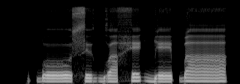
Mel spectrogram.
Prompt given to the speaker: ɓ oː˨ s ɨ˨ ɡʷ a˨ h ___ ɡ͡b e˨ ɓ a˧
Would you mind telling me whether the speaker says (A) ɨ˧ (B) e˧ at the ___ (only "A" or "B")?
B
